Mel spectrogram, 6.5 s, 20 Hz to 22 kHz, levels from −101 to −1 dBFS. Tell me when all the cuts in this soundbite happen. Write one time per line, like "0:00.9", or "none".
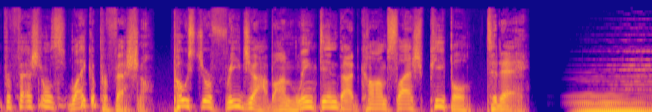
0:05.5

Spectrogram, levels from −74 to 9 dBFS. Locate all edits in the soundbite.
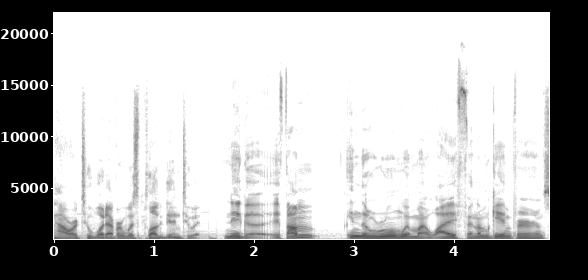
0:01.5

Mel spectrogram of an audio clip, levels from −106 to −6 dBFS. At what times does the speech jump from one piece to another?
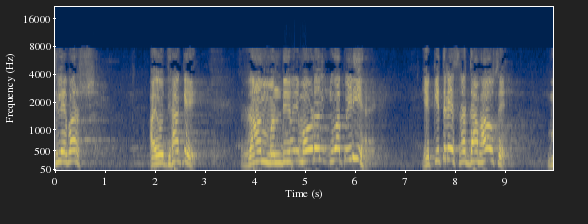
0:04.8

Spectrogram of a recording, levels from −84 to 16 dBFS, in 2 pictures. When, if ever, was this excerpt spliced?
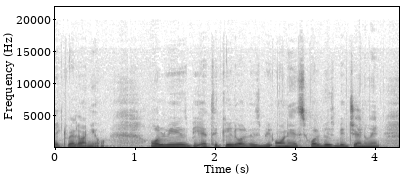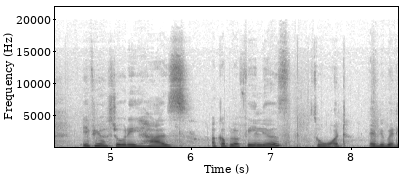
none

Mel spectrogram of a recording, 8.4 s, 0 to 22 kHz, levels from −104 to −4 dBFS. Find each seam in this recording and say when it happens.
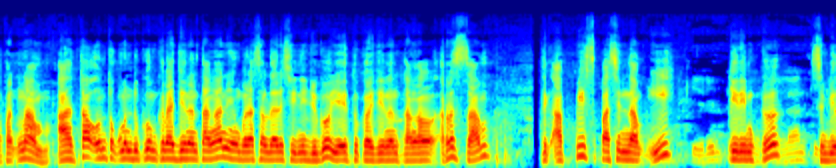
0:05.4

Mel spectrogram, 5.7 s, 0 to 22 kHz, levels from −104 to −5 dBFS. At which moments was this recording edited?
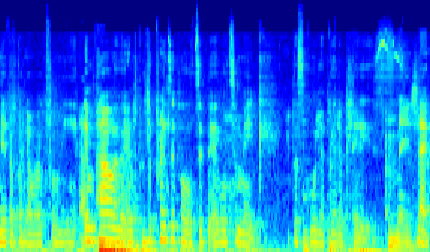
0:01.1

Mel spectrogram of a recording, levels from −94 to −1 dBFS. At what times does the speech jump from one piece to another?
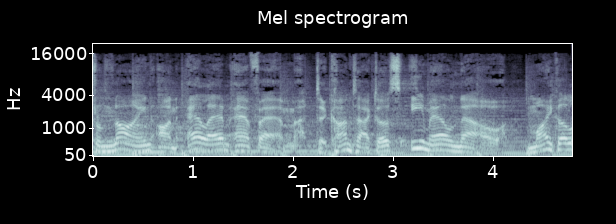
none

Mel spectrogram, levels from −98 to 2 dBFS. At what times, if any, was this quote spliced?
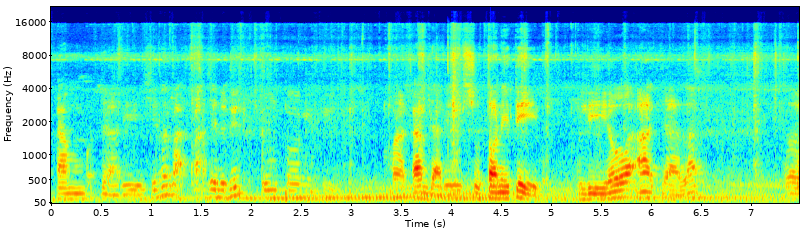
none

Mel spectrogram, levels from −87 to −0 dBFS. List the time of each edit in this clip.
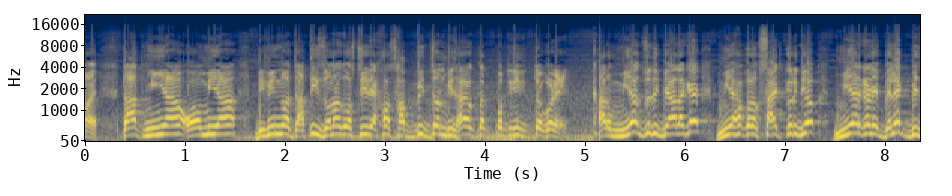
0:05.0

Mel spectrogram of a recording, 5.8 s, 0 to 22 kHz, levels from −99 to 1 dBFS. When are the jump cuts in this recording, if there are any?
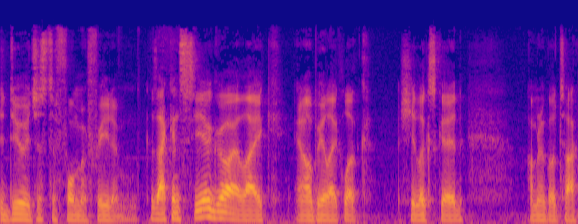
none

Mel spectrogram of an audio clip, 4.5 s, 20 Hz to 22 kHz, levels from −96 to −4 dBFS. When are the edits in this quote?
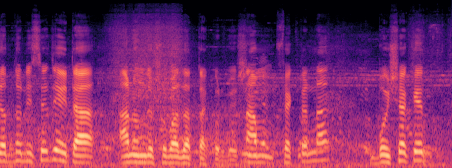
0:02.5

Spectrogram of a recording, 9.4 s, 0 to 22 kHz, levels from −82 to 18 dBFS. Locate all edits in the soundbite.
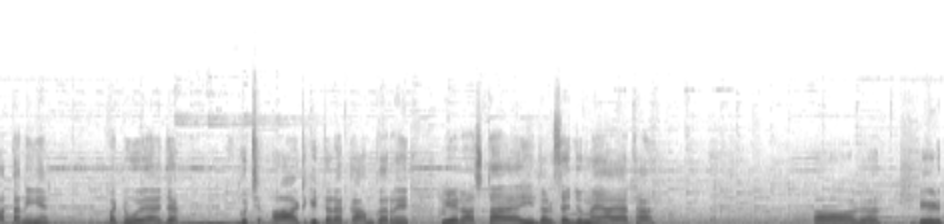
0:04.1

